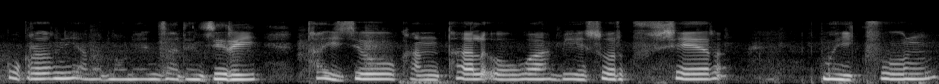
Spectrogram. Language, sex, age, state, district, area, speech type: Bodo, female, 45-60, Assam, Kokrajhar, urban, spontaneous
